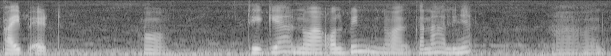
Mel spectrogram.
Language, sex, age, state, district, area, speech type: Santali, female, 18-30, Jharkhand, Bokaro, rural, spontaneous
